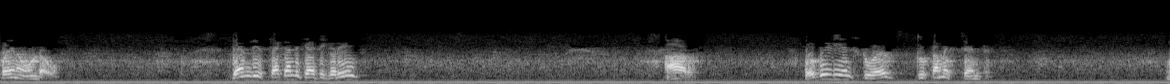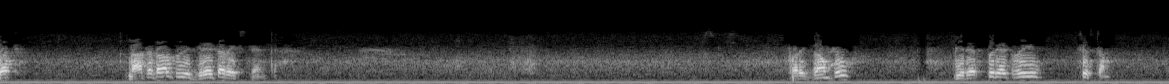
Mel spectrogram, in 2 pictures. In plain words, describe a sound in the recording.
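An elderly man speaks calmly in short phrases with pauses.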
